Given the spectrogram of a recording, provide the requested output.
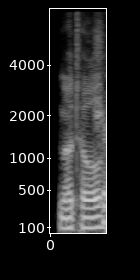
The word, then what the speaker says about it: Motul: I switched from Sweepco to Motul? Is that how you say it? – Motul, sure.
